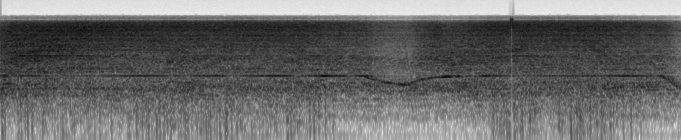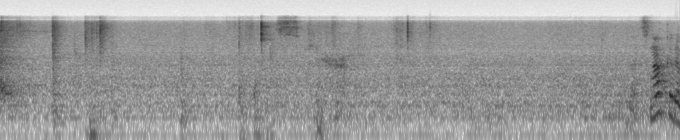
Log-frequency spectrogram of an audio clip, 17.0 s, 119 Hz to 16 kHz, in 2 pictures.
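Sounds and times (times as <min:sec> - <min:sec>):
hair dryer whine: 0:00.0 - 0:09.9.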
